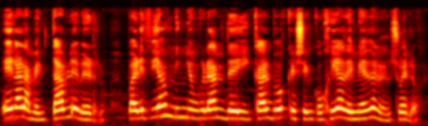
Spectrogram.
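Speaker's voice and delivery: usual speaking voice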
